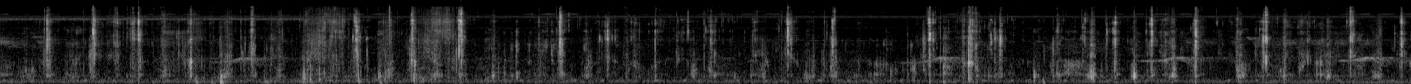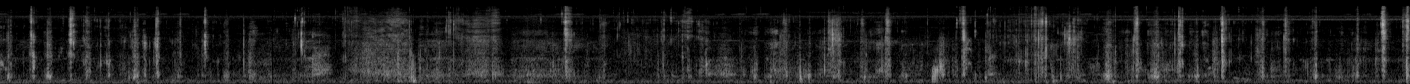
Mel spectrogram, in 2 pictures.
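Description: Close-miked eating sounds of chicken curry and rice eaten by hand: wet chewing and biting, with many sharp, irregular mouth clicks and crunches.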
